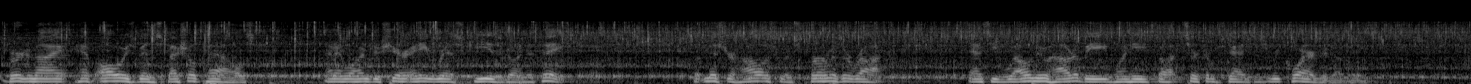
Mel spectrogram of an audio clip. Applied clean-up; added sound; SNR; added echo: none; Sink (filling or washing) / Water tap, faucet; 10 dB; reverberation time 2.8 s.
